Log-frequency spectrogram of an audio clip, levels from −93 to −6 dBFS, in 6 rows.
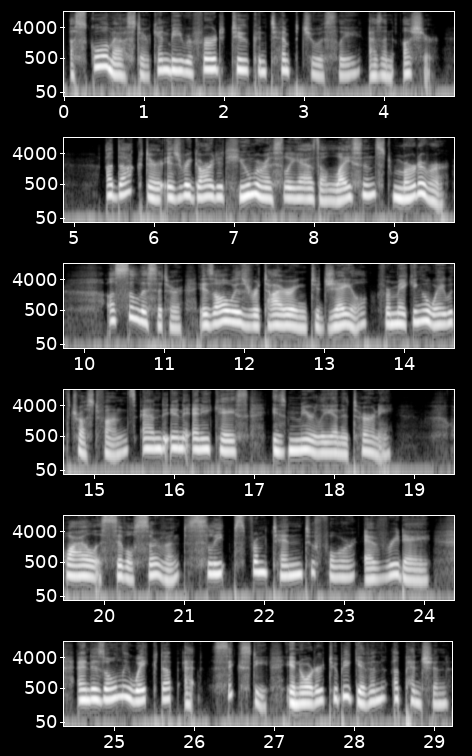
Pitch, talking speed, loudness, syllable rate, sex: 200 Hz, 135 wpm, -18 LUFS, 4.3 syllables/s, female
